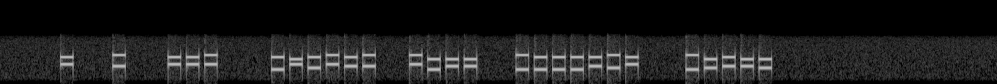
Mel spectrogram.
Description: DTMF, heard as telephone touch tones, dialled by machine, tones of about 130 ms. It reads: 0 9 00# 2*5#89 #177 3222860 34874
